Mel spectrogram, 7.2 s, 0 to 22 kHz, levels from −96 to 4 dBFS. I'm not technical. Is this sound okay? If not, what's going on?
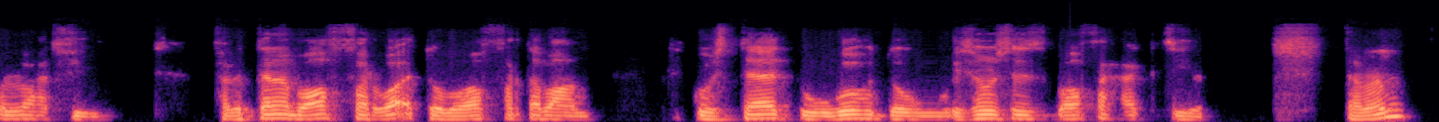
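No. At 4.63 to 4.71 s the speech briefly hangs, with one sound held a touch too long. This is a short stall from a late packet. A chunk of audio arrived late, so the player stretched the last sound for about 58 ms, then continued where it left off.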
